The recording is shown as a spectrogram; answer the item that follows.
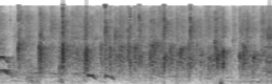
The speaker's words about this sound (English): The guys who are clapping are the guys who are here every week.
